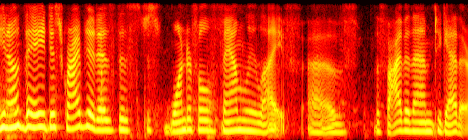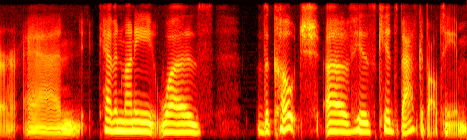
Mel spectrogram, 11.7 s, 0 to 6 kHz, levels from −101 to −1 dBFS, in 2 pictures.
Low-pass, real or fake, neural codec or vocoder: 5.4 kHz; real; none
